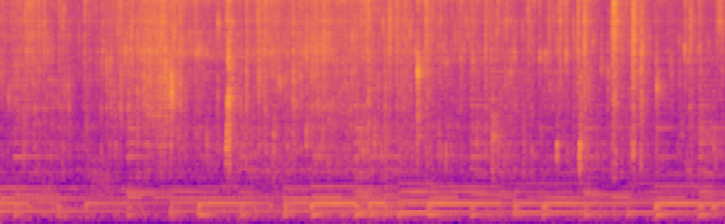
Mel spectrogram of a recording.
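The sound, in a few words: half-fried eggs sizzling in oil on a tawa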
